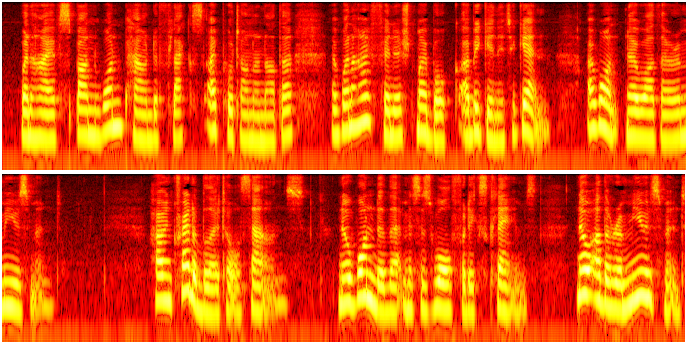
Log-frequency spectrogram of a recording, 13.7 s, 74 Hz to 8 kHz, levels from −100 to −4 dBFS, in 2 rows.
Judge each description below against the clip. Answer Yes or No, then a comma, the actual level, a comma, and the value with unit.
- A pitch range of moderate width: Yes, average, 3.8 semitones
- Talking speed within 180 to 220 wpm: Yes, average, 185 wpm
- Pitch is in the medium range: No, high, 195 Hz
